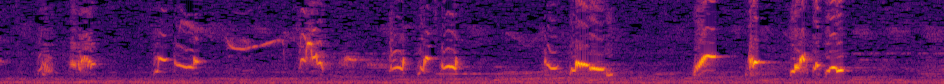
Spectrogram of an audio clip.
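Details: Red-whiskered bulbul song for training young birds: a lively run of varied whistled notes, some upslurred, some wavering and falling, delivered irregularly about one and a half per second, with a faint low background hum.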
